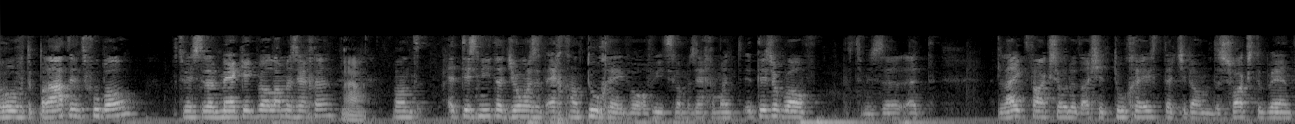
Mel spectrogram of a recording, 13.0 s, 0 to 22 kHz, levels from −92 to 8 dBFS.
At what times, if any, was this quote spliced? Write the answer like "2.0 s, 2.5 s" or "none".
none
